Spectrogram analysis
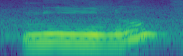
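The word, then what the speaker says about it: ನೀನು: नीनू, अब यहाँ पे जो लाइन है ना वो इसलिए दिया गया है जिससे कि आपको जानकारी मिले कि ये थोड़ा आपको प्रोनाउंस जो है वो थोड़ा लंबा करना है, ठीक है, खींच के।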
